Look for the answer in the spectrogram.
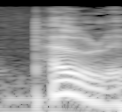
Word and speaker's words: Powell: particularly Charles Powell, who was her, or Pole, if you're very posh, is how you pronounce it, apparently,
